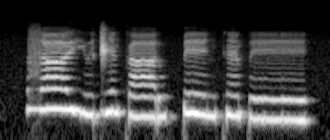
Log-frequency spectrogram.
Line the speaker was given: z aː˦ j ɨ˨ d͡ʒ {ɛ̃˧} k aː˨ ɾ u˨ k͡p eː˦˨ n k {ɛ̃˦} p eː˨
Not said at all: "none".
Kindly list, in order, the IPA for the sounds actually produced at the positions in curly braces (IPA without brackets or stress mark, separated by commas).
ɛ̃˦, ɛ̃˧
